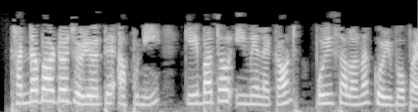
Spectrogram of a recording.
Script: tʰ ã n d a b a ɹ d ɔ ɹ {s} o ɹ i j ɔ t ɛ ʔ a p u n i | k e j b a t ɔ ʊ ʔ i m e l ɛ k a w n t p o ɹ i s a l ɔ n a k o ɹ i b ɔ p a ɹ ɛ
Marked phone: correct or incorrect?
incorrect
